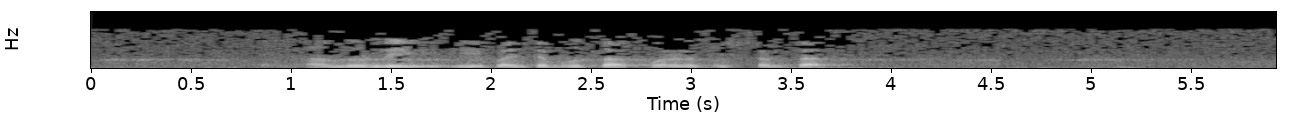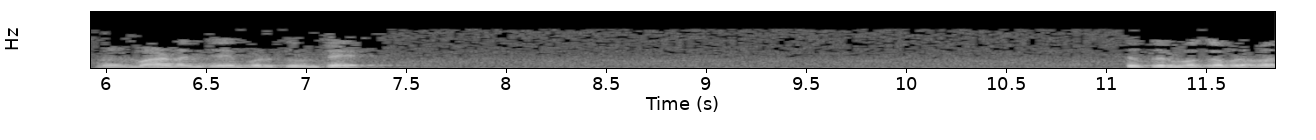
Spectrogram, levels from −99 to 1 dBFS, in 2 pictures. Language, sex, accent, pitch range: Telugu, male, native, 115-125 Hz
